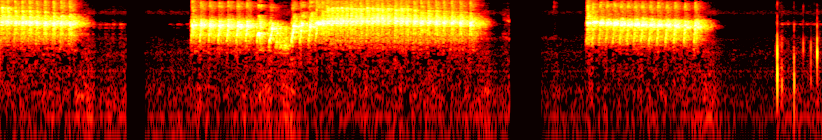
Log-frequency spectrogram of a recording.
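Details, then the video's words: Harsh nembak kasar song of a grey-headed babbler: a series of dense, buzzy, high-pitched rattles, one stretching over three seconds, with brief silences between bursts and faint ticking at the end. "TEPUS KEPALA ABU ABU NEMBAK KASAR"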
